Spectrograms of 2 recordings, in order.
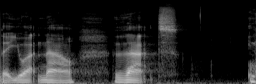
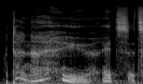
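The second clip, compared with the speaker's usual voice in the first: high breathy whisper, stumped; whispered uncertainty; 5 semitones higher, 8 dB quieter than usual. Real, not acted. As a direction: whisper it, at a loss.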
